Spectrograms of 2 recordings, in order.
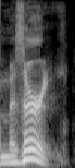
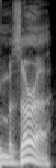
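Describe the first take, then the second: First: The name ends with a long 'ee' sound. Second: The name ends with a short 'uh' sound. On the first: This is how locals say it. The speaker calls it right. "we say Missouri with a long E" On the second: This is how outsiders say it. The speaker calls it wrong. "I guess some people say Missouri, but we judge them"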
